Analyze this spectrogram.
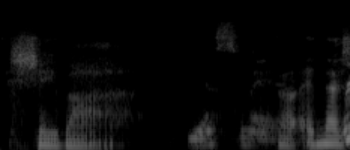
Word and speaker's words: Shayba: I always call her Shay or Shayba, and the correct pronunciation of her name is Shayba.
